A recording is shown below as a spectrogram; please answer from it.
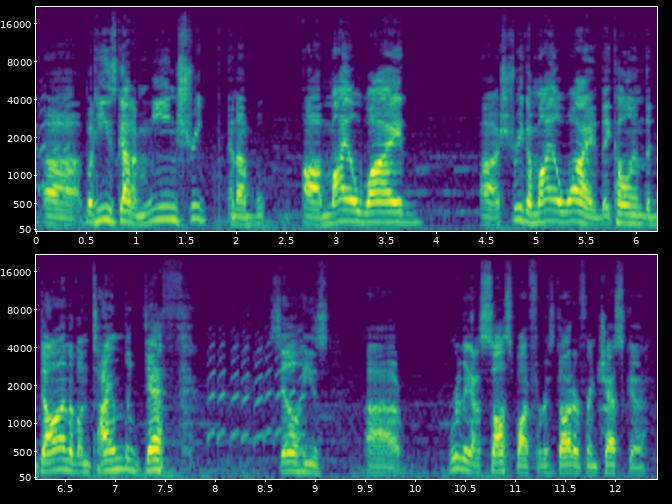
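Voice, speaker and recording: A man's voice: fairly high pitch, normal speed, a bit bright, close to an everyday voice. A gossipy townsperson confiding the latest mob rumors, as a man puts him on, close to his own voice. Faint game music plays behind. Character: chatty male townsperson, gossiping about the mob.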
